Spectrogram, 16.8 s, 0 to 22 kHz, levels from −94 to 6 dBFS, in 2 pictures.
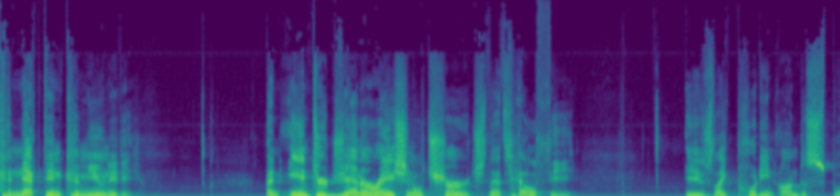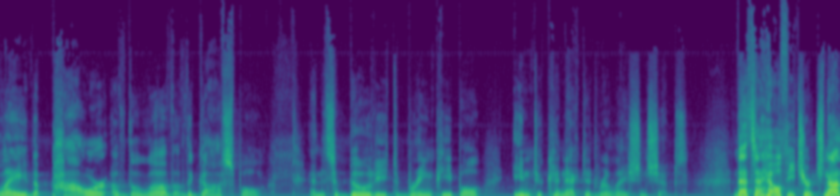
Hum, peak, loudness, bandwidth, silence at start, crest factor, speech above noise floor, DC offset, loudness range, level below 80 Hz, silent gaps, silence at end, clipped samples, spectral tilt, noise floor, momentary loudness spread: none; -2 dBFS; -23 LUFS; 19 kHz; 0 s; 22 dB; 37 dB; 0.5%; 9 LU; -48 dBFS; none; 0 s; under 0.1%; -4.5 dB/octave; -59 dBFS; 14 LU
